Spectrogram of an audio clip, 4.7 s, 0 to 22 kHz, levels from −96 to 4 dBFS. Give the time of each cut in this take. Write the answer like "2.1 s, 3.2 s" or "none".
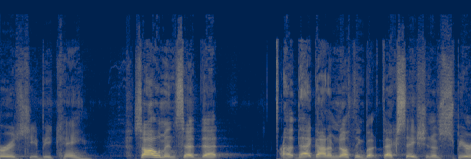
1.3 s

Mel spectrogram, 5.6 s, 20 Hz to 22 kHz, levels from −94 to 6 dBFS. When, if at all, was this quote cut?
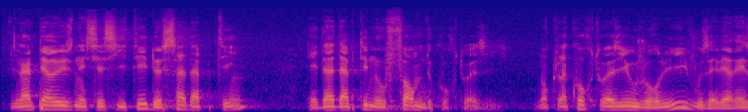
none

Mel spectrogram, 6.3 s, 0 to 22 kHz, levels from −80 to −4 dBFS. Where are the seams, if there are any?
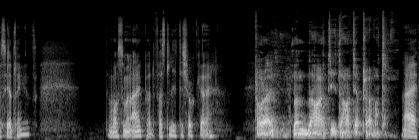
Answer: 4.4 s

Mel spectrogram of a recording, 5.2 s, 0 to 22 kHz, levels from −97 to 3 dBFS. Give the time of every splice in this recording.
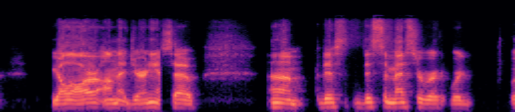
1.6 s, 3.2 s

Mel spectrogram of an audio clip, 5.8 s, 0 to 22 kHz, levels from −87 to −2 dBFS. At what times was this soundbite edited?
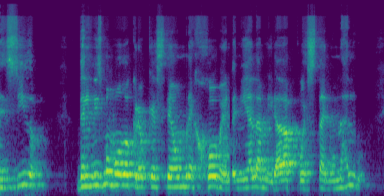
1.0 s, 3.4 s

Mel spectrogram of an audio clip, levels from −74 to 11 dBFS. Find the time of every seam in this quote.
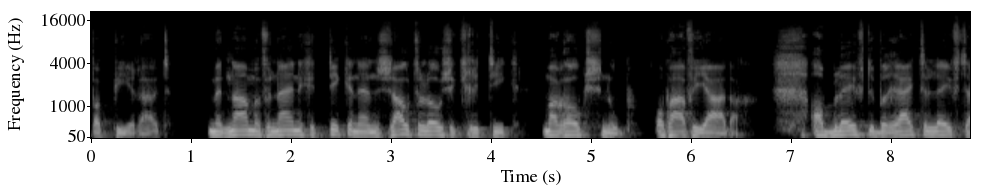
1.0 s, 4.4 s

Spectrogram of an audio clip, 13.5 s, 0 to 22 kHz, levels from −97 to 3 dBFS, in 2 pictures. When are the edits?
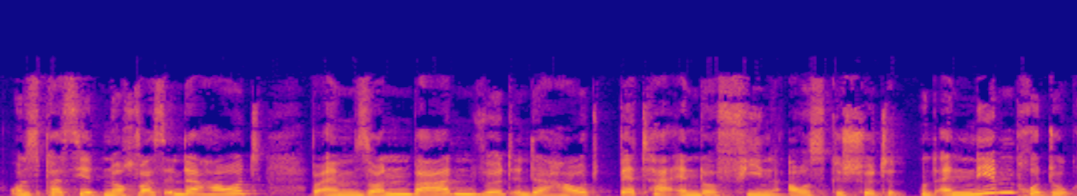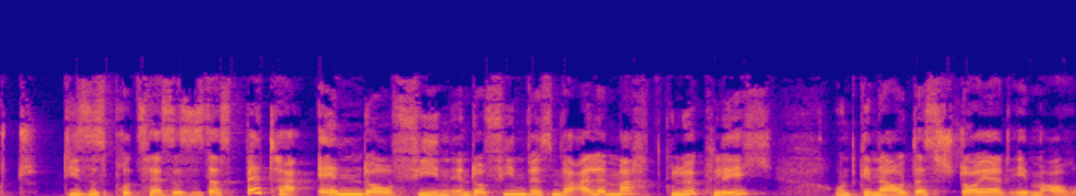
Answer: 5.6 s

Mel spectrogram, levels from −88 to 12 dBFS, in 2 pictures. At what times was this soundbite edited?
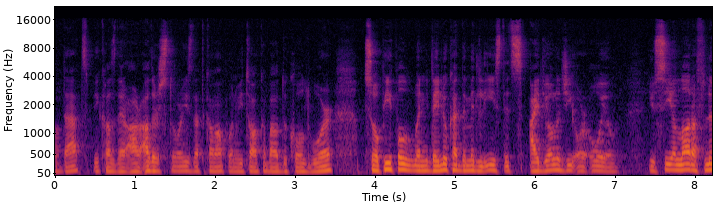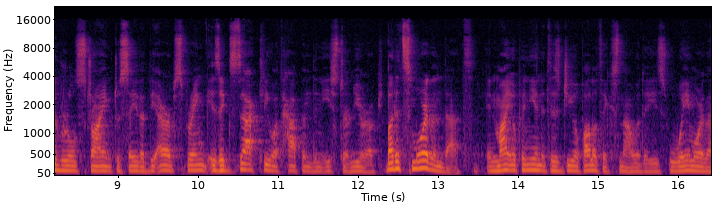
3.8 s, 12.3 s

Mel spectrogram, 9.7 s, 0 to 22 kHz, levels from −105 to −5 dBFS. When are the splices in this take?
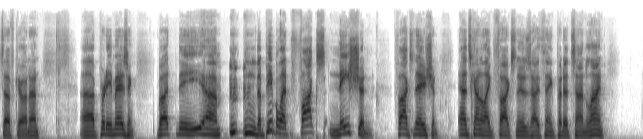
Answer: none

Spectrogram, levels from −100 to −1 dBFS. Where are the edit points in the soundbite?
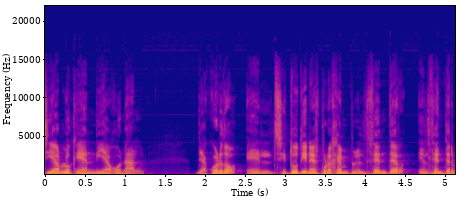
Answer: none

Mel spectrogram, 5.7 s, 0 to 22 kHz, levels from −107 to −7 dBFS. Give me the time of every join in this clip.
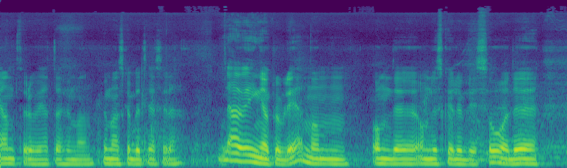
2.1 s

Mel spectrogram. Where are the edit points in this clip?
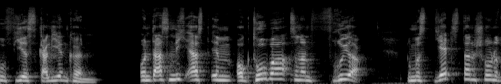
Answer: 1.2 s, 2.9 s

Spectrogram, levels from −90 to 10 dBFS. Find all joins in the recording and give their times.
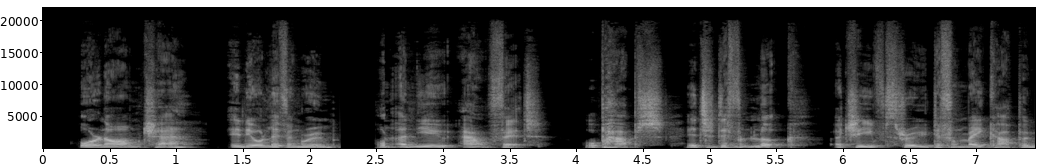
2.6 s

